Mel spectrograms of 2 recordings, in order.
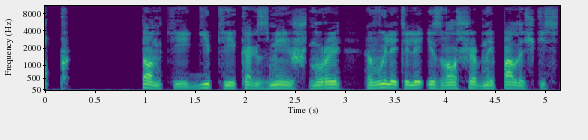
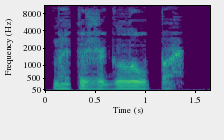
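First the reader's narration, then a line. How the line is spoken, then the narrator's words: Soft remark. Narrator (Russian): заметил люпин мягко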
